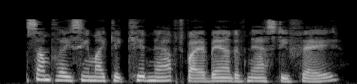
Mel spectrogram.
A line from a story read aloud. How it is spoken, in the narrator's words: I asked dryly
